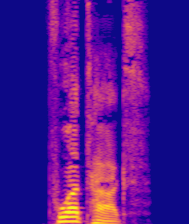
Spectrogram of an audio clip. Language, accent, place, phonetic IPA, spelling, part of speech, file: German, Germany, Berlin, [ˈfoːɐ̯ˌtaːks], Vortags, noun, De-Vortags.ogg
- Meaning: genitive singular of Vortag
